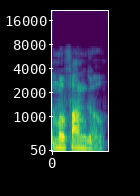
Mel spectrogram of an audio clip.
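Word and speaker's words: mofongo: What do you think about mofango? I think that's how you pronounce it. Is that correct? Mofango. You're absolutely right.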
